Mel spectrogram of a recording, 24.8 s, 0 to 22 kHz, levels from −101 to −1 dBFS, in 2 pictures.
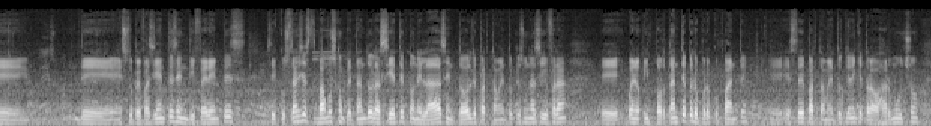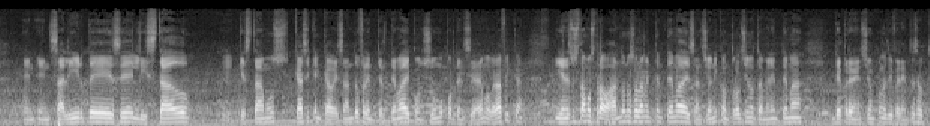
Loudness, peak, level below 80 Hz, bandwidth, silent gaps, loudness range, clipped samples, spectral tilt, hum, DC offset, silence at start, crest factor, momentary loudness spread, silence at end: -19 LUFS; 0 dBFS; -42 dBFS; 15 kHz; none; 3 LU; under 0.1%; -6.5 dB/octave; none; under 0.1%; 0 s; 18 dB; 13 LU; 0 s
